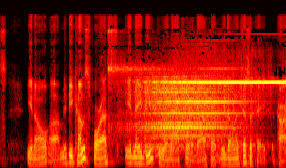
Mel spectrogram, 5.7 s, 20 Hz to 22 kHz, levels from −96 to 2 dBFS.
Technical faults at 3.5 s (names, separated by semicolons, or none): clock drift between sender and receiver; feedback howl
